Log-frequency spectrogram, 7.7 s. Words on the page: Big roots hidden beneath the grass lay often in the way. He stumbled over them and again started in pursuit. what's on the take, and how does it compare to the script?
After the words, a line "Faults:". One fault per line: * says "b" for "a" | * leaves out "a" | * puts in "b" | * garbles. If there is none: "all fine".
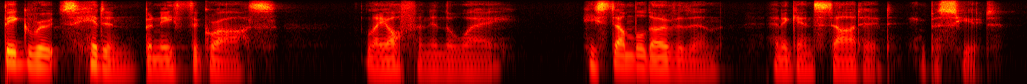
Big roots hidden beneath the grass lay often in the way. He stumbled over them and again started in pursuit.
Faults:
all fine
